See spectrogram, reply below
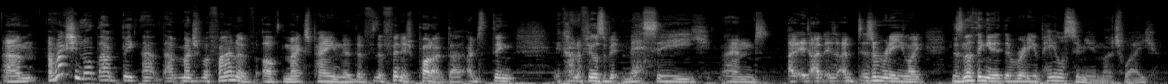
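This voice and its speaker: A man's voice: medium pitch, expressive, fairly quick, fairly bright tone. A British man in his thirties telling anecdotes in a casual interview, acting out quotes as he goes. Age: 30s. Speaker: interview guest, author. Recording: music playing behind the voice. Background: background music.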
